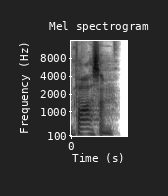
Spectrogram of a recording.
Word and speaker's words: opossum: It's spelled O-P-O-S-S-U-M. Do you not pronounce the O? – I don't think I ever have. I've always just said, oh, look, like a possum. – I think you say an opossum.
